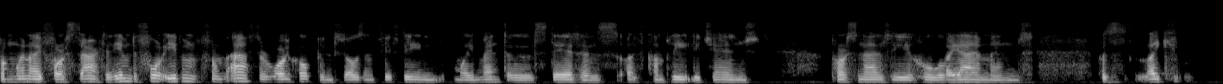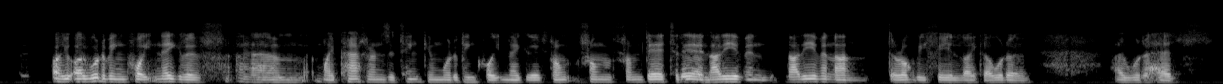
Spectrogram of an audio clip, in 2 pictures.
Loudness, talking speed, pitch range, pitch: -24 LUFS, 165 wpm, 105-120 Hz, 110 Hz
